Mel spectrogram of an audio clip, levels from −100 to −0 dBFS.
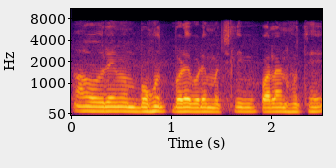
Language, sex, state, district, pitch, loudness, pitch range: Chhattisgarhi, male, Chhattisgarh, Rajnandgaon, 125 Hz, -15 LUFS, 120-135 Hz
